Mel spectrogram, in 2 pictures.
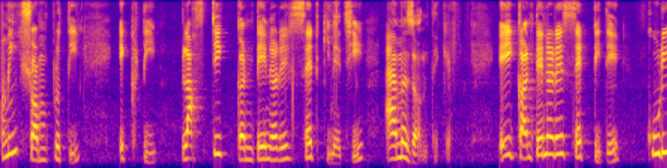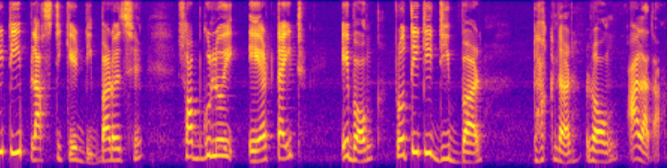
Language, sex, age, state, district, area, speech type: Bengali, female, 60+, West Bengal, Paschim Bardhaman, urban, spontaneous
